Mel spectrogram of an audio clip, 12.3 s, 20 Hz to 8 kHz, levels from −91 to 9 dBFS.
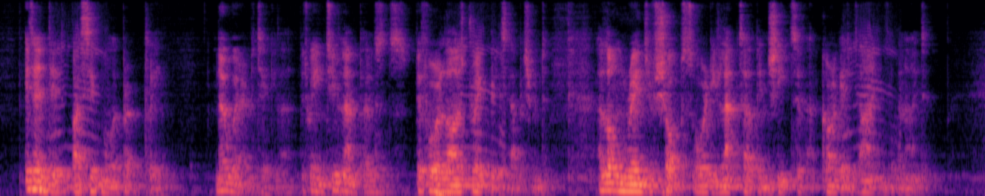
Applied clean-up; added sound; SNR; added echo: neural separator model SepFormer DNS4.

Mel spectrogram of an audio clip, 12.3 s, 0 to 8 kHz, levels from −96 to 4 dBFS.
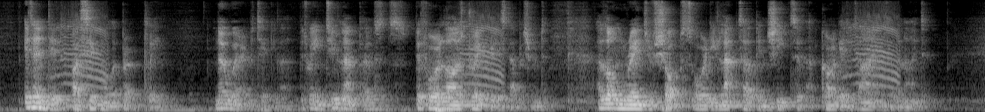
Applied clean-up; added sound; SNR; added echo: none; Meow; 20 dB; reverberation time 0.6 s.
